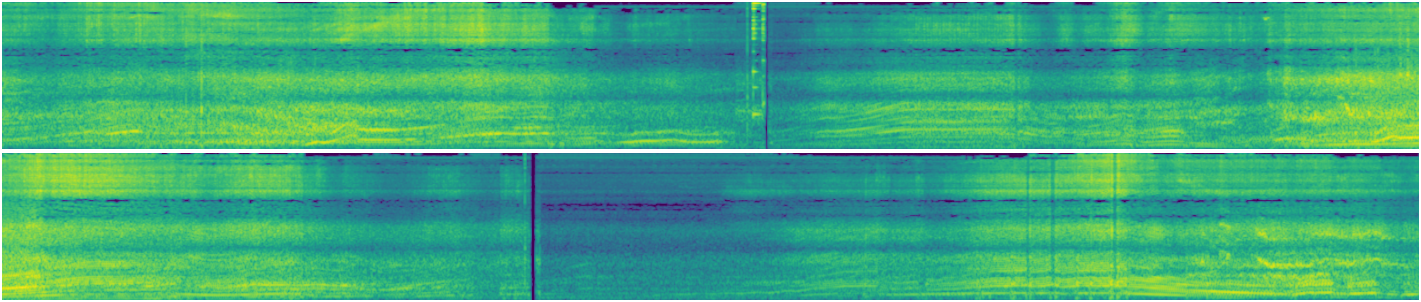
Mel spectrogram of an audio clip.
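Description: Drift cars' engines revving up and down in repeated sweeps as they slide around the track, with tyre squeal. The sound fades about two-thirds of the way through, then builds again as another car comes closer.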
